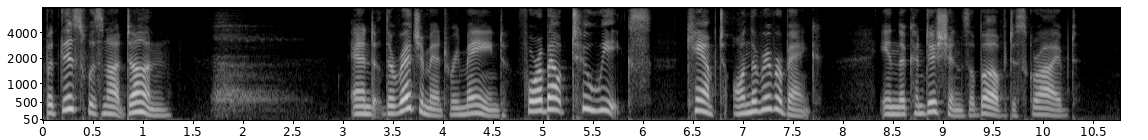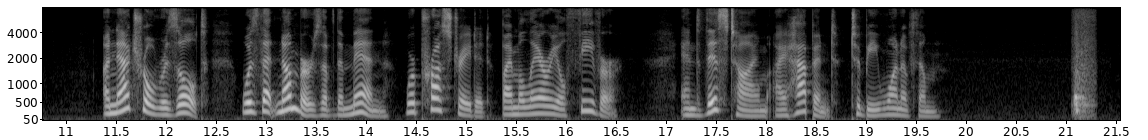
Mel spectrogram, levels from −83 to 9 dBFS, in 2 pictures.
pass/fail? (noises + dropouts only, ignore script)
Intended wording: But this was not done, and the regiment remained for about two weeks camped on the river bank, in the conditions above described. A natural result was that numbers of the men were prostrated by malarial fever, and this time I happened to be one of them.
fail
